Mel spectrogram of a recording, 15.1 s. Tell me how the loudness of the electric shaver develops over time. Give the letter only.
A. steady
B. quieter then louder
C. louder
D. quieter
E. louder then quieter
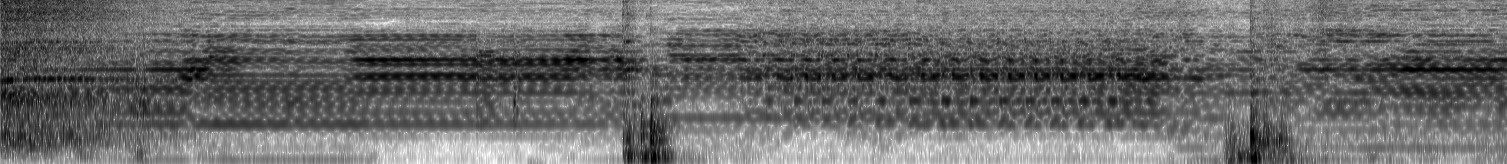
A.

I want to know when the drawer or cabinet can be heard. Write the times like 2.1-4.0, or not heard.
12.2-13.1.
